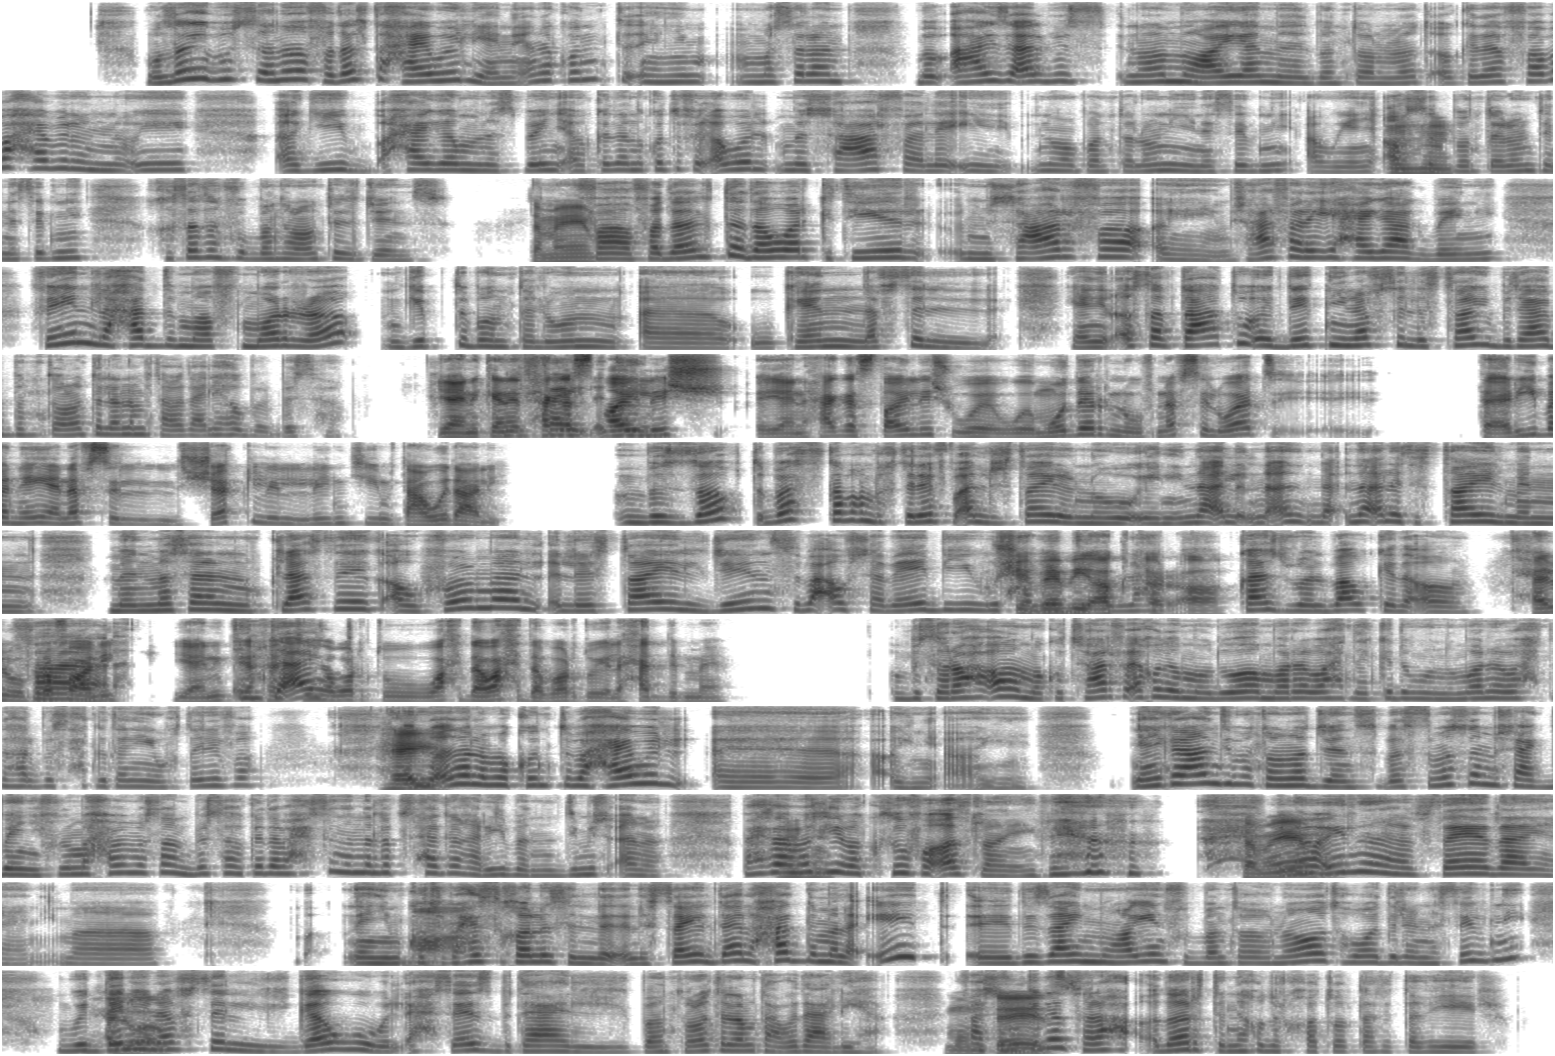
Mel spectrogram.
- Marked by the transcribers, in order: in English: "الاستايل"; in English: "الاستايل"; in English: "ستايلش"; in English: "ستايلش"; in English: "ومودرن"; in English: "الاستايل"; in English: "استايل"; in English: "كلاسيك"; in English: "formal لاستايل"; in English: "وكاجوال"; laughing while speaking: "فاهم؟"; unintelligible speech; in English: "الاستايل"; in English: "ديزاين"
- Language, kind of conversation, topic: Arabic, podcast, إيه نصيحتك للي عايز يغيّر ستايله بس خايف يجرّب؟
